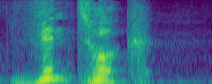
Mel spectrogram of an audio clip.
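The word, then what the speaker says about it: Windhoek: Mirishikiari7, yeah, I think I nailed that, says it's pronounced Vintook.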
